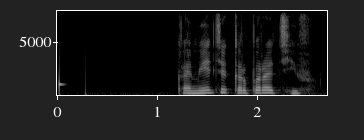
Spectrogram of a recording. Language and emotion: Russian, neutral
